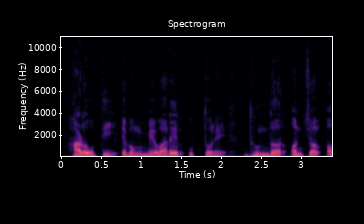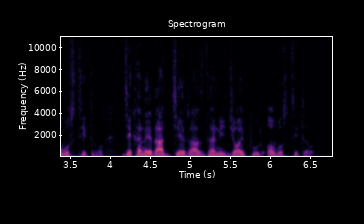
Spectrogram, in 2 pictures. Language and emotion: Bengali, neutral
